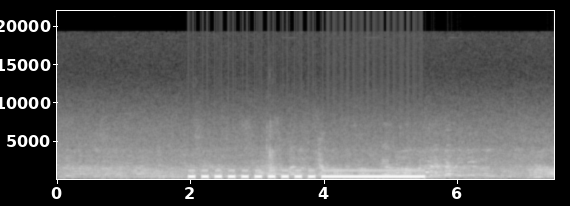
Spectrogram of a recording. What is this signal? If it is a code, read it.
Telephone call progress tone (North American plan), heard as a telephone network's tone, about 350, 440 Hz, 0.1 s on and 0.1 s off, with the noise of a crowd indoors. Stutter dial tone.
